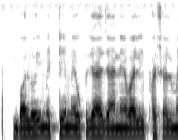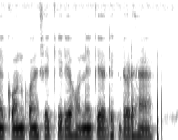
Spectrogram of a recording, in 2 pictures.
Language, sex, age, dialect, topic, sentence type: Magahi, male, 25-30, Western, agriculture, question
